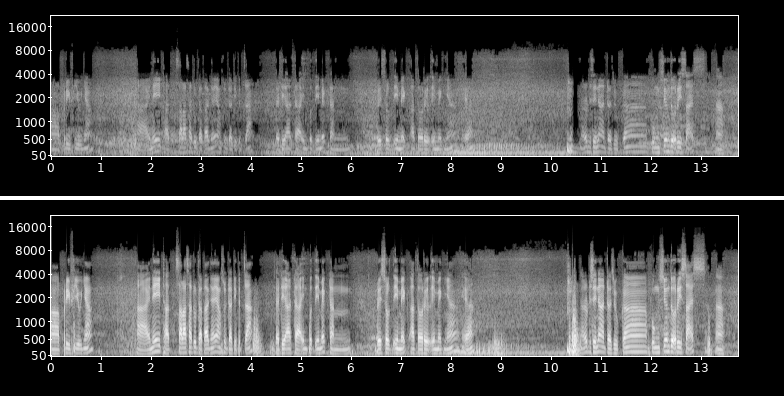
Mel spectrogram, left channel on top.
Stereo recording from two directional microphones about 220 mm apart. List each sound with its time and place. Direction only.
0.0 s speech: 45° right (ahead or behind)
10.3 s speech: 40° right (ahead or behind)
